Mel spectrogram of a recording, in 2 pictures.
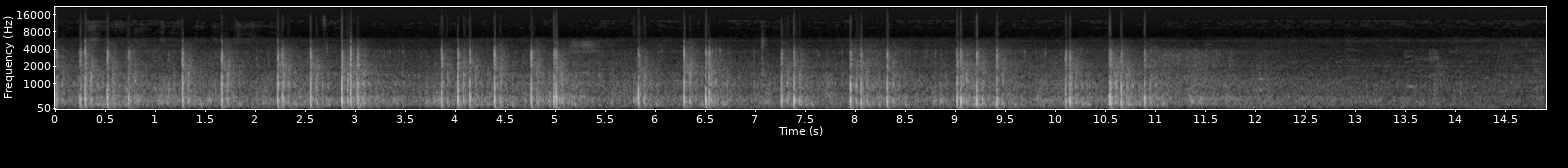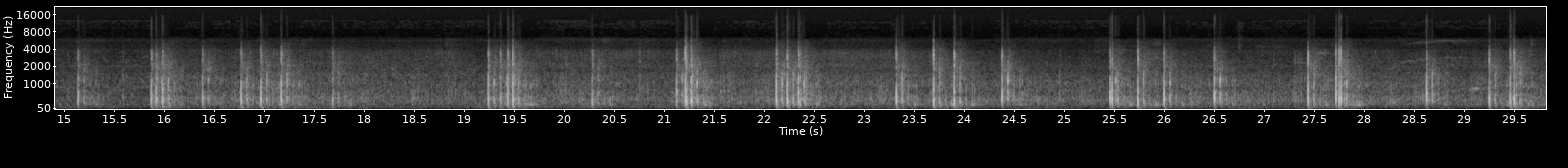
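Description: Fireworks display bursting in rapid, irregular volleys of sharp bangs, each with a short echoing tail. The bangs thin out into a lull of a few seconds about halfway through, then start again.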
